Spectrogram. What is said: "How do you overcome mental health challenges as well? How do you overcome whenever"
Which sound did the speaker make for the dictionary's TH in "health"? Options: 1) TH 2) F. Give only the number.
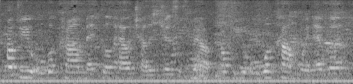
2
